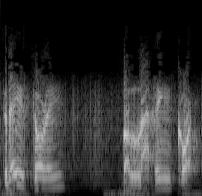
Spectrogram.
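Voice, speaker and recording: A male announcer reads dramatic scripted narration in the 1940s radio manner. His pitch moves boldly, and the old recording is dull with faint noise. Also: sing-song, slow.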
